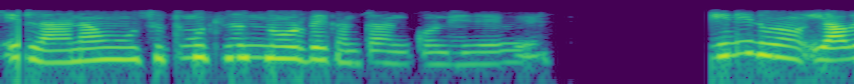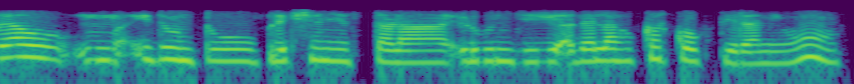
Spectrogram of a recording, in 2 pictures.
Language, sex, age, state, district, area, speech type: Kannada, female, 30-45, Karnataka, Uttara Kannada, rural, conversation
